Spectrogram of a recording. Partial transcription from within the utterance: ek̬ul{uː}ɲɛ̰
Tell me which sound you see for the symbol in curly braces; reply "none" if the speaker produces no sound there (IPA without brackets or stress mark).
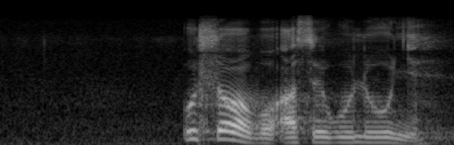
uː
